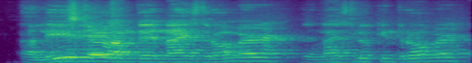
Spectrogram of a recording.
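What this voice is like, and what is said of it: Latino accent. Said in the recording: “he's got a weird accent ... Latino. A couple accents there. ... Latino accent”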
